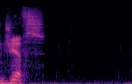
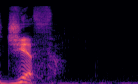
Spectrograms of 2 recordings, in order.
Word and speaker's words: GIF: Choose the internet users choose GIF. I'm aware that the proper English way to say the word is GIF. However, the creator of it has said it should be pronounced GIF.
